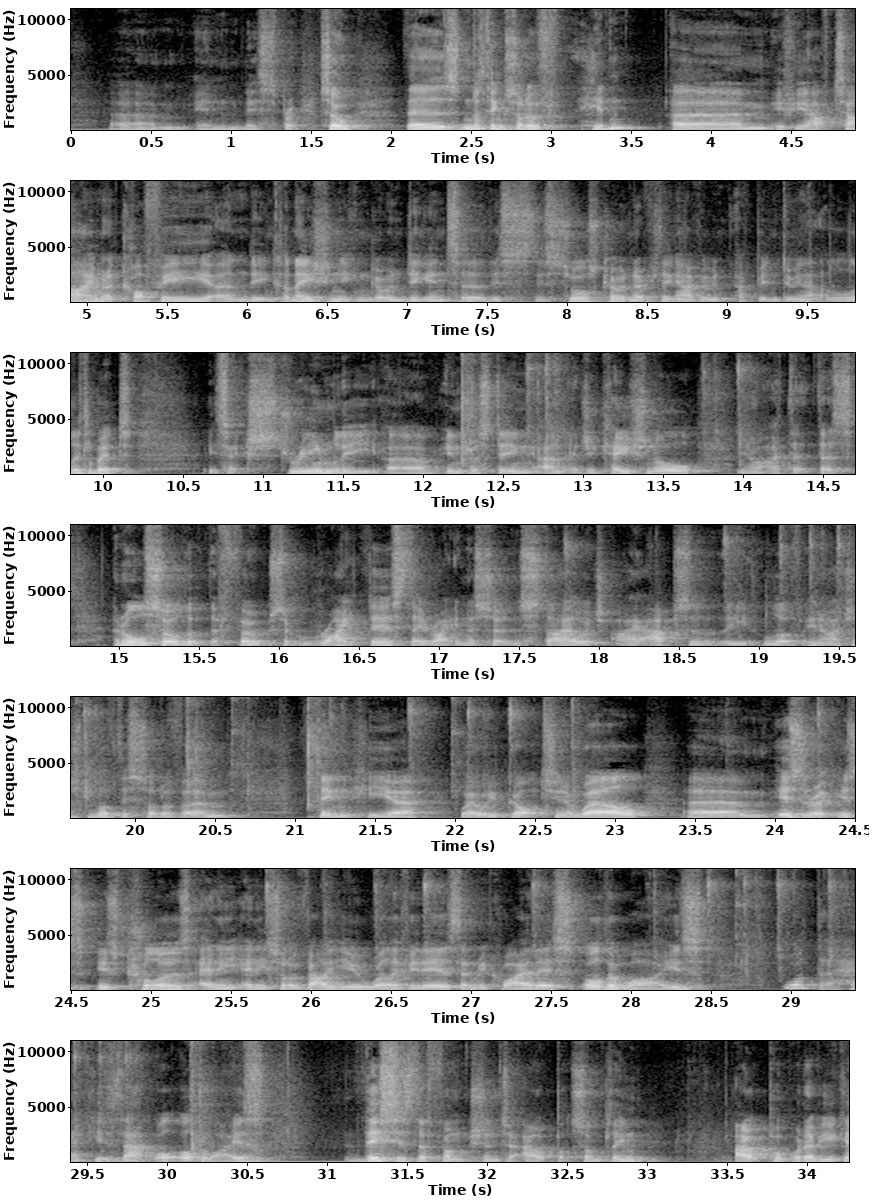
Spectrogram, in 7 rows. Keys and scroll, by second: 12.2 Escape, 12.3-14.4 typing, 17.7-20.1 typing, 20.2 Escape, 21.0 Escape, 21.1-24.2 typing, 25.6 typing, 28.1-30.6 typing.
